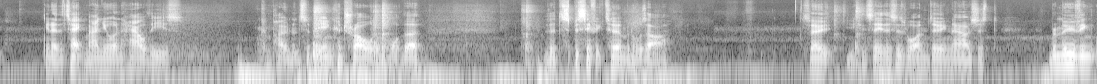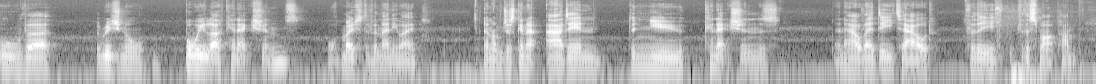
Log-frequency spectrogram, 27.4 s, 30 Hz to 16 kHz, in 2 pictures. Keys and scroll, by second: 1.8 Escape, 5.7 c, 7.8 Escape, 9.0 Escape, 9.8 Delete, 11.1 Delete, 15.6 c, 16.2 Return, 24.1 Escape, 26.7 c, 27.3 Escape.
